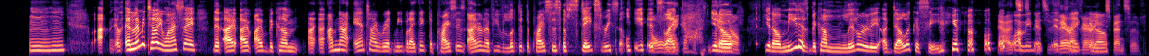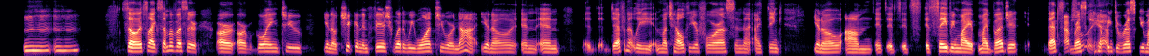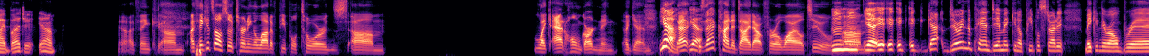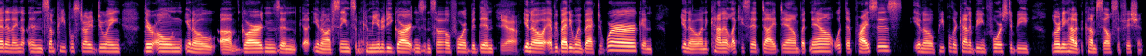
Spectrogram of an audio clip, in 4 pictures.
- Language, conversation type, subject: English, unstructured, What is your favorite comfort food, and why?
- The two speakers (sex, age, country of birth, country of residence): female, 60-64, United States, United States; male, 20-24, United States, United States
- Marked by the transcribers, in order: laughing while speaking: "steaks recently"; laughing while speaking: "god"; other background noise; laughing while speaking: "you know?"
